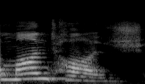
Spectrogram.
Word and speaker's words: Montage: over the place um so the pronunciation is kind of weird because the AG G makes a z sound which seems kind of weird right but AG G is actually right so Montage everybody say that Montage Montage yeah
